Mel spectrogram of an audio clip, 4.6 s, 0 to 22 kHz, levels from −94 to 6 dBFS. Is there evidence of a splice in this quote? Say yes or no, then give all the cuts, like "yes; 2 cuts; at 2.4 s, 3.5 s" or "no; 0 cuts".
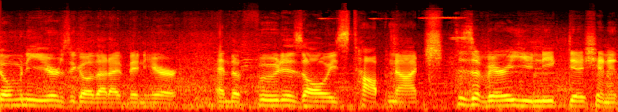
yes; 1 cut; at 3.4 s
